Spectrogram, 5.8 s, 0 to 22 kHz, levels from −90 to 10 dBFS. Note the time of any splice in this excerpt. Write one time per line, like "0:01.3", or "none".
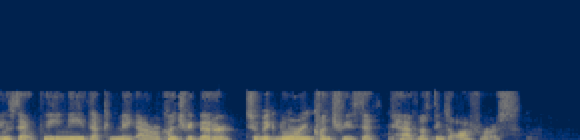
0:02.4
